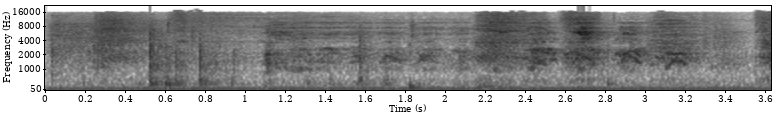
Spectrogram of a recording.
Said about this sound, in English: Ironically, makes a racket, fumbling across the table trying to roll the die. To be as stealthy as you can rolling the die.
